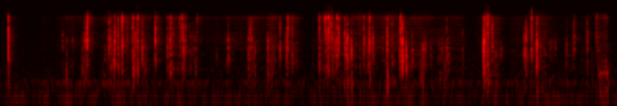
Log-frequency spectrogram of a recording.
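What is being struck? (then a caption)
Plastic bag stuffed with yarn. Close-up fingertips scratch and pinch a clear plastic bag stuffed with colourful yarn, crinkling the plastic. Quiet, bright, dry crackles come in irregular bursts with almost no low end and no ring, with denser clusters of crinkling near the middle and end.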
